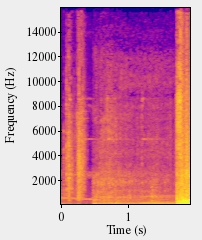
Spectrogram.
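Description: Gunfire in Resident Evil HD Remaster: a couple of loud close shots with booming thuds, then a short muffled pause and another sharp blast at the end, with no talk.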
